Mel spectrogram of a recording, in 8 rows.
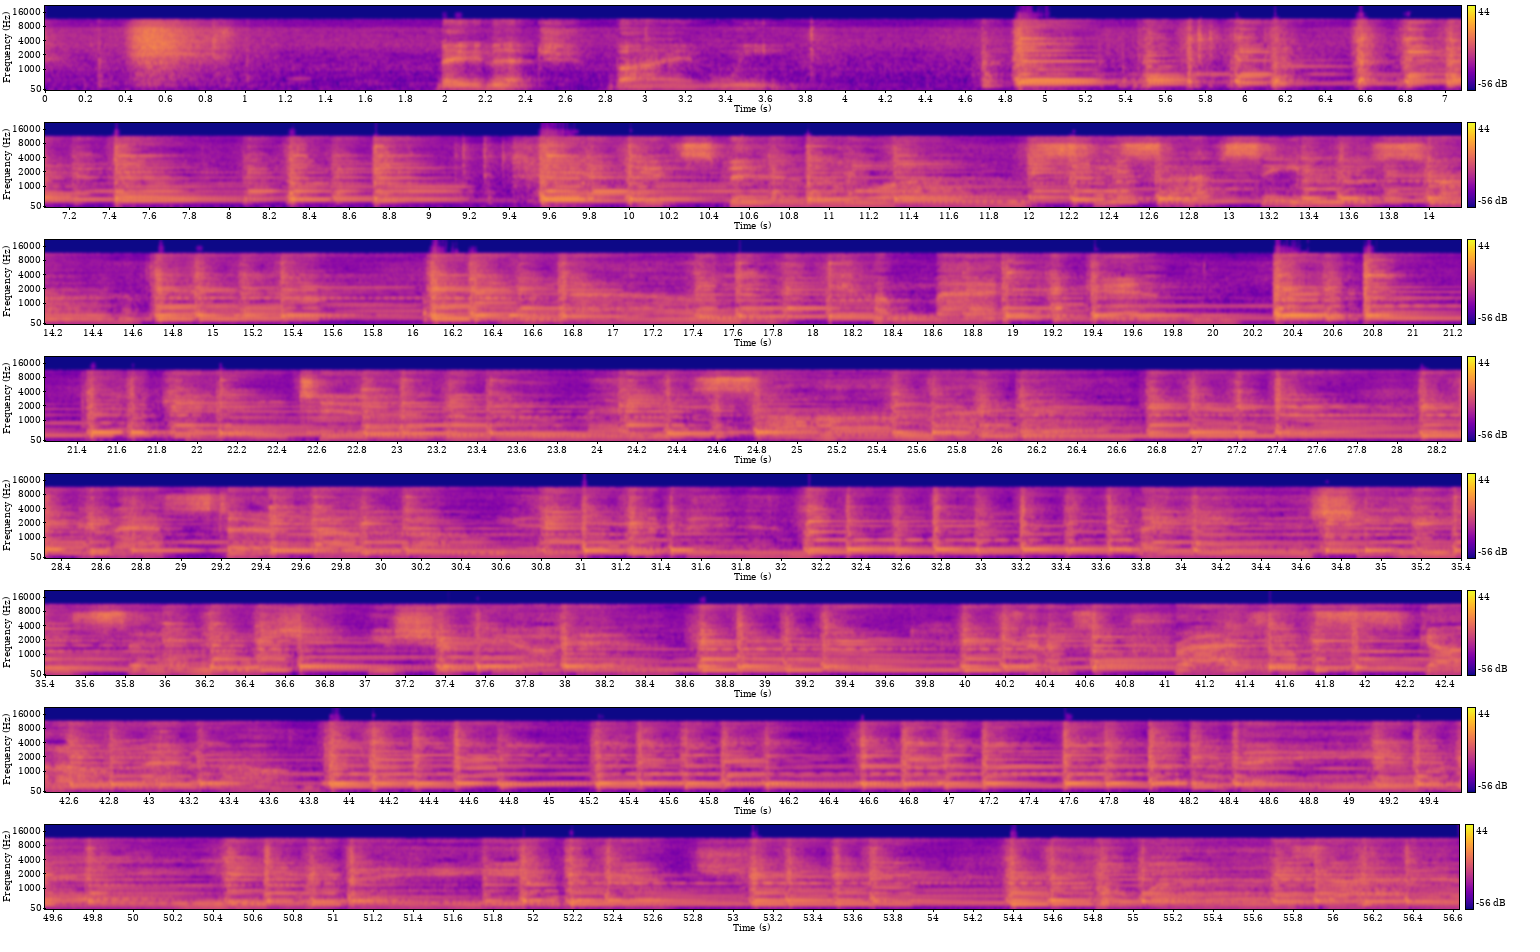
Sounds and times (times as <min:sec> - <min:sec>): Inside, small room: 0:00.0 - 0:56.6
Guitar: 0:04.6 - 0:56.6
Ukulele: 0:04.6 - 0:56.6.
